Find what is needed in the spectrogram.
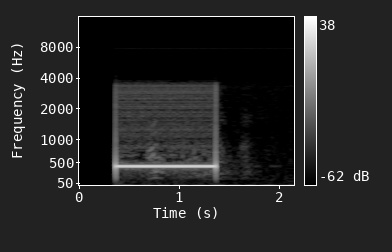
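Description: Telephone ringback tone heard down the phone line: one steady mid-pitched beep lasting about a second. It is the sign that the called number is ringing at the other end.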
